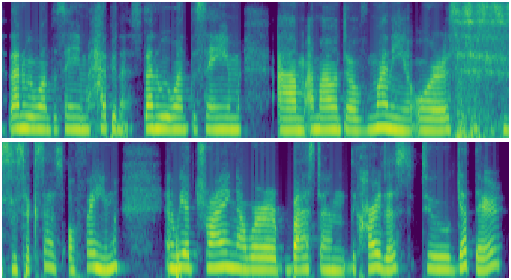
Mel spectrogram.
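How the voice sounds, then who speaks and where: A woman's voice: fairly high pitch, little pitch movement, moderate pace, dry recording. A young adult woman from Russia who speaks English as a second language, talking earnestly as a podcast guest with frequent restarts and small laughs. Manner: earnest, many restarts and laughs between words. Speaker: podcast guest, business and mindset mentor. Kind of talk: casual interview conversation.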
